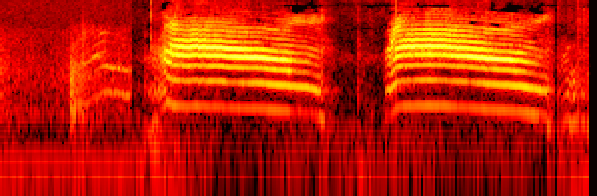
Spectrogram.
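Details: Playful kittens outdoors in a garden: a short high chirp followed by two long, steady, plaintive meows of about a second and a half each, slightly falling at the end, with quiet pauses between.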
